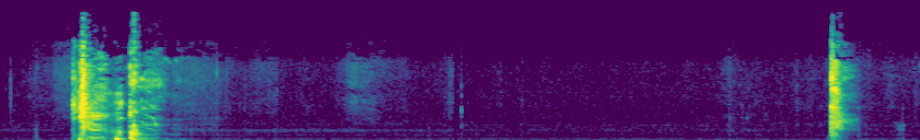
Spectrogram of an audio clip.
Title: Sneezing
